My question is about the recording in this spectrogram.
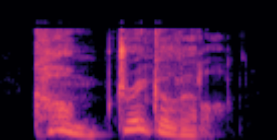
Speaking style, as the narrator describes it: he whispered

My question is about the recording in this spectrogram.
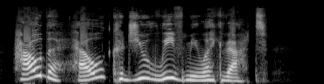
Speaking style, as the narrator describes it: angrily asked

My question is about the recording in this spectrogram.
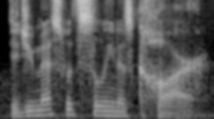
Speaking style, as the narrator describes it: asked firmly

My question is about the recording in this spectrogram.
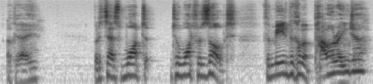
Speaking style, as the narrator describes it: Zenarku growled

